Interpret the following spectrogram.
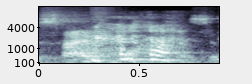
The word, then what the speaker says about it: SAIFE: Até aprendi a pronúncia, Saif.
